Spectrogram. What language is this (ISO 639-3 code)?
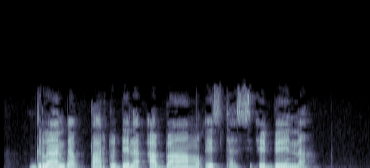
epo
